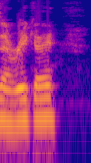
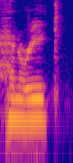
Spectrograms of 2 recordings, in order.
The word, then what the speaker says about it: Enrique: school my name is Enrique or Enrique for those who want to pronounce it properly uh roll the r roll the Arts not roll your Arts yeah so not Enrique not Henrik it's Enrique Enrique Enrique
